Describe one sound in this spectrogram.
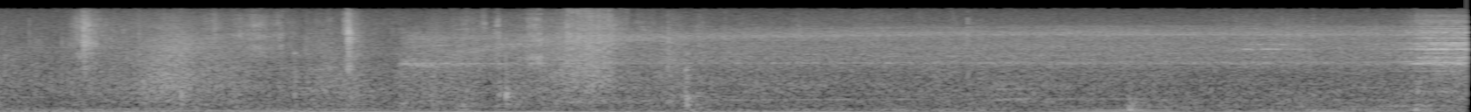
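A gloved hand clicks and scrapes against a metal wiper arm.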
